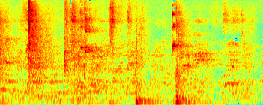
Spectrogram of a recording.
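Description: Badminton rackets smacking shuttlecocks in several sharp hits, with heavy low thuds of players' feet landing on the wooden court floor, the loudest a little after two seconds and at three seconds. The sounds echo in a large sports hall, over voices chattering in the background.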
